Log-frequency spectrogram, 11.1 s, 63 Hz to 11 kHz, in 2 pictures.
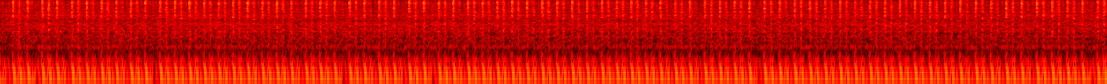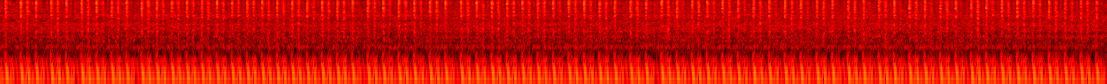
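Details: Harley-Davidson Sportster SuperLow V-twin, 4,300 miles, just started: deep, loping idle holding steady with an even potato-potato beat, no knocks or rattles; normal, healthy idle.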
